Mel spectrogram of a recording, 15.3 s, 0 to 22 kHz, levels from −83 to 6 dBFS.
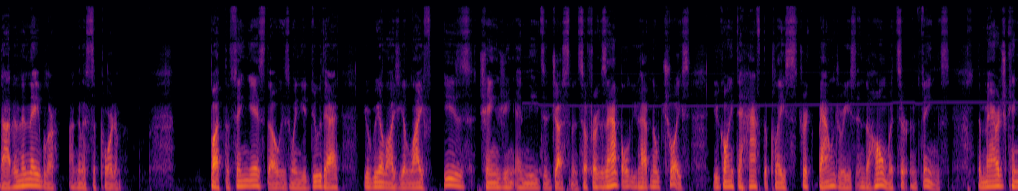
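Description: From 7.82 s to the end at 15.27 s, a switching supply whistle sits under the speech. A power supply is cycling at an audible rate. It sounds like a thin, quiet whistle, wandering between 2.2 and 2.4 kHz.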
